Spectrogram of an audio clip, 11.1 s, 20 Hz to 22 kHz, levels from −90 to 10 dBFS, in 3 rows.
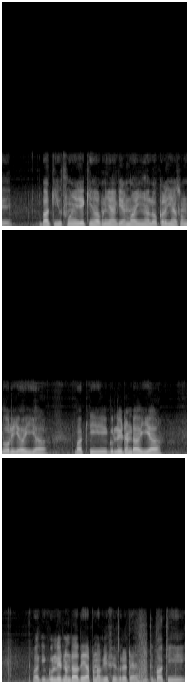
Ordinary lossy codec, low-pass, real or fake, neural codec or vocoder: none; 7.2 kHz; fake; codec, 44.1 kHz, 7.8 kbps, Pupu-Codec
